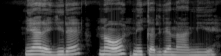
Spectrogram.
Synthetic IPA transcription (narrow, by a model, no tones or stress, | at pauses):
nɪaɾɛɣiɾɛ | nɔnɪkaɾiɾɛnanie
